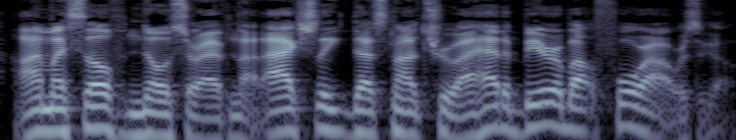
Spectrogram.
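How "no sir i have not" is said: low, soft, proper voice; polite police voice. Retold or imitated. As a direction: sound like a model citizen. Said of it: "a great voice for talking to the police".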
